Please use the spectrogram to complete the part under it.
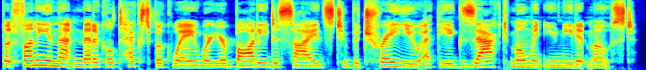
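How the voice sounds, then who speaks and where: A woman's voice: lowish voice, steady tone, moderate pace, fairly bright tone, smooth, no echo, studio quality, natural voice. A woman playing a wry, anxious, sweary amateur sleuth, narrating a noir audio drama in the first person. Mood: wry, tense.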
